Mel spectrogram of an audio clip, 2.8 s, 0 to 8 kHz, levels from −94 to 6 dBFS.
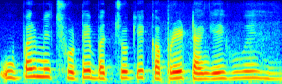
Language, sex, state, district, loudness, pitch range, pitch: Hindi, female, Bihar, West Champaran, -15 LUFS, 205-240 Hz, 225 Hz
